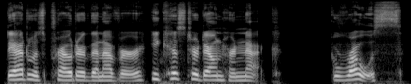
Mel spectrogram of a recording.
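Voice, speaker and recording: A woman narrates a first-person story in a scripted read-aloud style. Her voice is clean and smooth at a middling pitch, with a very dry recording that has no room sound. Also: unhurried, fairly bright tone, dry recording. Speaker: fan fiction reader.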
